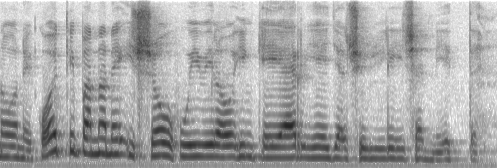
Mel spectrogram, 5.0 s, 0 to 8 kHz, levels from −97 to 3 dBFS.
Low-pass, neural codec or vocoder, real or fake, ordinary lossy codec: none; none; real; none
